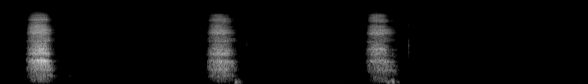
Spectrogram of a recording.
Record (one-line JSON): {"exhalation_length": "5.9 s", "exhalation_amplitude": 27355, "exhalation_signal_mean_std_ratio": 0.24, "survey_phase": "beta (2021-08-13 to 2022-03-07)", "age": "18-44", "gender": "Female", "wearing_mask": "No", "symptom_headache": true, "symptom_onset": "12 days", "smoker_status": "Never smoked", "respiratory_condition_asthma": true, "respiratory_condition_other": false, "recruitment_source": "REACT", "submission_delay": "1 day", "covid_test_result": "Negative", "covid_test_method": "RT-qPCR", "influenza_a_test_result": "Negative", "influenza_b_test_result": "Negative"}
